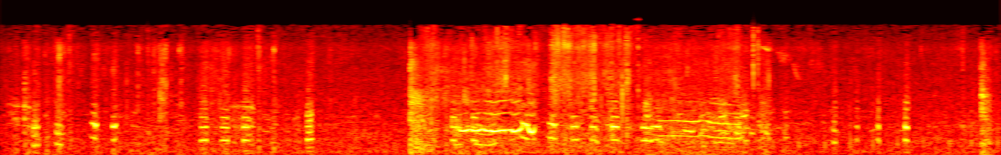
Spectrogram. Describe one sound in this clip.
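A flock of chickens clucks.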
